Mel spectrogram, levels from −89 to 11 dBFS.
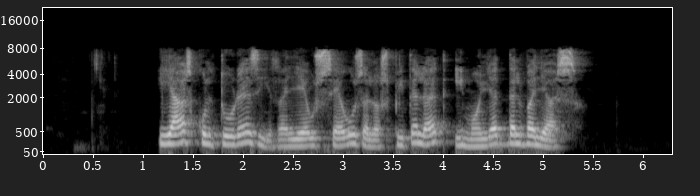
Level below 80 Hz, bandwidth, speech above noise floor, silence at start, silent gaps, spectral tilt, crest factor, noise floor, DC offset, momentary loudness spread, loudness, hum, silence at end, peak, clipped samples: -62 dBFS; 8.4 kHz; 64 dB; 1.15 s; none; -3.5 dB/octave; 18 dB; -82 dBFS; under 0.1%; 8 LU; -19 LUFS; none; 0.95 s; -2 dBFS; under 0.1%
